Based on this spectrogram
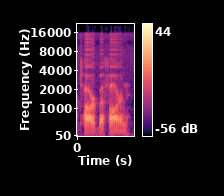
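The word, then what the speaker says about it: Tar-Baphon: the whispering Tyrant or tar baar that's how it's pronounced do we know him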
